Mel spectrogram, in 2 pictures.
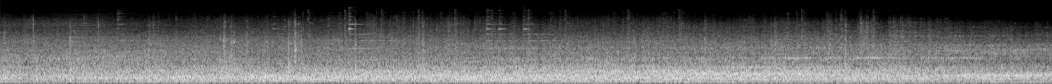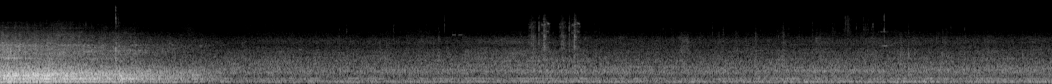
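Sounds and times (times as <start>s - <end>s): train wheels rolling on rails: 0.0s - 21.0s
clicks at rail joints: 0.3s - 5.3s.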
